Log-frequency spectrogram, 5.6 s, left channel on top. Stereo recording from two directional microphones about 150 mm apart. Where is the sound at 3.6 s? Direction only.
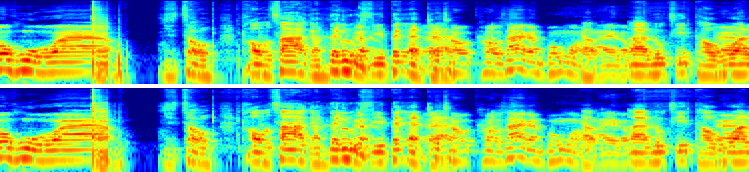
5° right (ahead or behind).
